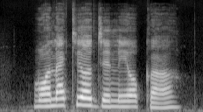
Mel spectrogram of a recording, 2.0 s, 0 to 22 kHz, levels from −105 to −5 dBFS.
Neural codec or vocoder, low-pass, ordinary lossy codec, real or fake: codec, 44.1 kHz, 1.7 kbps, Pupu-Codec; none; none; fake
